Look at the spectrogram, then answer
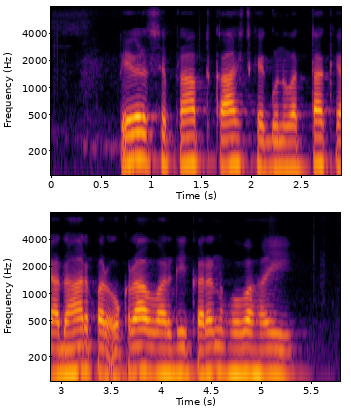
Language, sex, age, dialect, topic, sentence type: Magahi, male, 18-24, Central/Standard, banking, statement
